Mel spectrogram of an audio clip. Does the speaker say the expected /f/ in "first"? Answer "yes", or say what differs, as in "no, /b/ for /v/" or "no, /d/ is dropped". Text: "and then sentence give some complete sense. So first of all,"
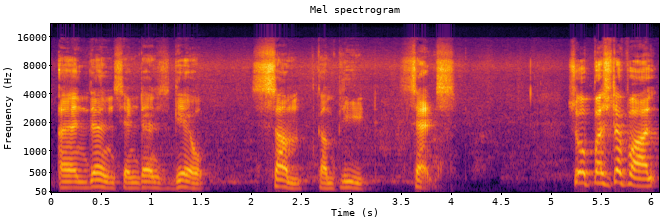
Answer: no, /p/ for /f/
